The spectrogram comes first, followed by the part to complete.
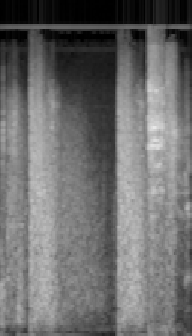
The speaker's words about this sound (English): a policeman shoots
